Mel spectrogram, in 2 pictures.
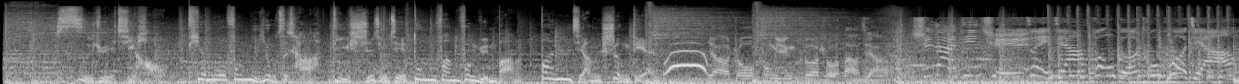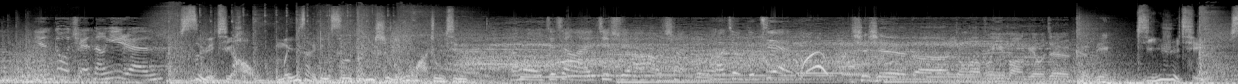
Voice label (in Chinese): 男, 国语男声配音; 大师级录音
